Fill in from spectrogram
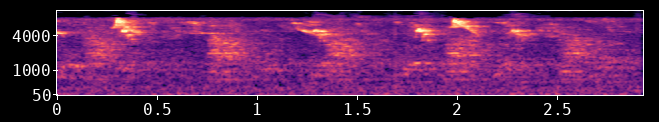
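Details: Yellow-vented bulbul, locally called luklak, feeding, recorded 4 August 2022; short sharp downslurred chirps come roughly twice a second, some paired, over a steady low rumbling background.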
